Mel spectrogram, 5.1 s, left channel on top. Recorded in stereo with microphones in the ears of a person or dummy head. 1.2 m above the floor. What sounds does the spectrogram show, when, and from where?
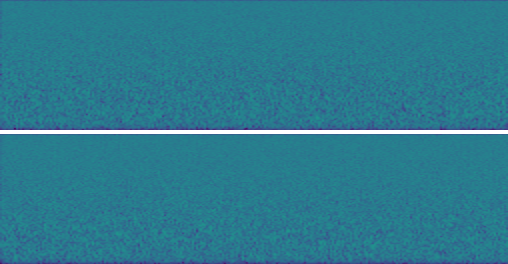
Only background noise.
